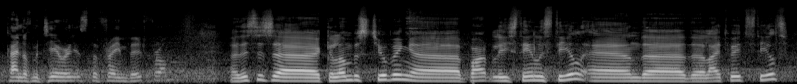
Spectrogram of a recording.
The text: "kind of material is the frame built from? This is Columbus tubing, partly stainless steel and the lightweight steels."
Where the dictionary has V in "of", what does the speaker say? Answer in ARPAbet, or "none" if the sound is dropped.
V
